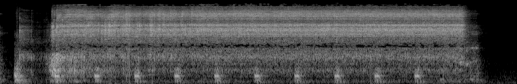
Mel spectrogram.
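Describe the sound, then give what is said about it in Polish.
A loud, steady blast of hissing steam from a coffee machine, purging and disinfecting the milk frother's outlet after hot water rinses its hose, lasts about four seconds with a rapid rhythmic pulsing underneath, then cuts off abruptly. No one speaks. “ten głośny dźwięk, który Państwo teraz słyszeliście, to było też jakby osłyszenie przy pomocy pary, mm, taka jakby dezynfekcja E, tego elementu wylotowego, z którego nam cieknie, e, leci piana, tak?”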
